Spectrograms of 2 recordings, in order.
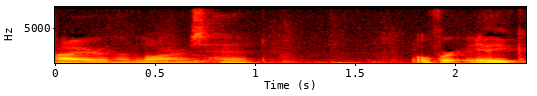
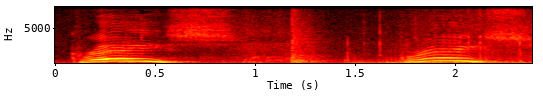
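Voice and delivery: screaming. A narrator's reading. Laura screaming for her lost sister on the hill. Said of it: "she screamed".

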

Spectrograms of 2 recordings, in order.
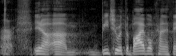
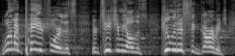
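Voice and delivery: much higher and louder, scandalized cry; outraged; 12 semitones higher, 9 dB louder than usual. Retold or imitated. Seminarian denouncing the book's false doctrine, loud outrage. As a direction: shriek it like an offended zealot. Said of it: "I was very upset".

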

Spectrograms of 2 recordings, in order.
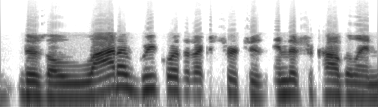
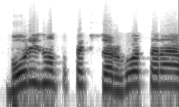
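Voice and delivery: higher-pitched rapid-fire mock telling-off; imitating scolding Greek mom; 8 semitones higher than usual. Mom catching son playing before homework, imitated scolding. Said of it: "Why are you guys yelling at each other?".

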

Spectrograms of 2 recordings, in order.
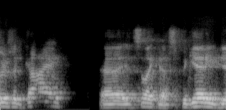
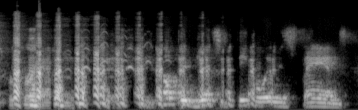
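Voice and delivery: laughing through the words, slower and higher; 8 semitones higher, 3 dB louder, slower than usual. Real, not acted. Telling the host about buying pizzas for Brad, laughing. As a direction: chuckle out the punchline as you recall it.

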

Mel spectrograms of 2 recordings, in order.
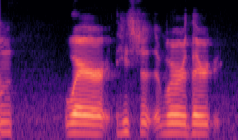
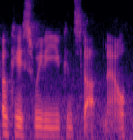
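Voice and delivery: gently dismissive; 6 semitones lower, 14 dB quieter than usual. Retold or imitated. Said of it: "she's just like".

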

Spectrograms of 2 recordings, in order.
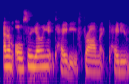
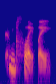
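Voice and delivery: ordinary delivery

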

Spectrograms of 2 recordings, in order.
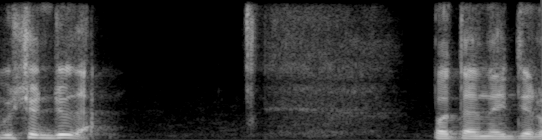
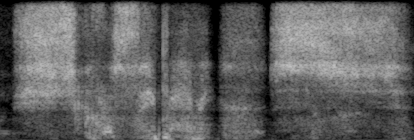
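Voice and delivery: hushed lullaby whisper; whispering over a crib. Retold or imitated. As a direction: soothe them to sleep in a whisper. Soothing a heroin user to sleep.

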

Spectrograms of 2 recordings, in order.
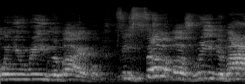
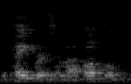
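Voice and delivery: low, hushed, quick anecdote; soft storytelling; 12 semitones lower, 7 dB quieter, faster than usual. Acted. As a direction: chat quietly like a memory.

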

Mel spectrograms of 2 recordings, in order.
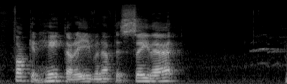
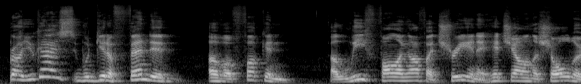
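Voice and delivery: raised, worked-up rant; heated rant; 7 semitones higher, 3 dB louder than usual. Retold or imitated. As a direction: go off on them. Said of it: "I'm like".

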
